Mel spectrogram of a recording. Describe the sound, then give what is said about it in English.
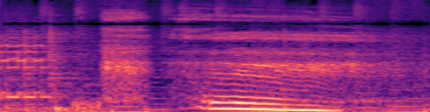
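A telephone rings with bright electronic tones, including a swooping tone that slides downward midway, with no one talking over it. “Speaking of fans, let's go to the phones.”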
